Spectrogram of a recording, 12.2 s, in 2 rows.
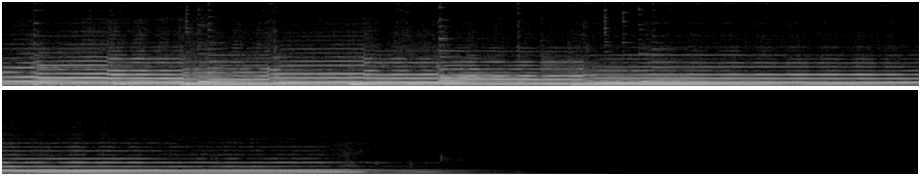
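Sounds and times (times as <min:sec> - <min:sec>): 
harp: 0:00.0 - 0:09.3.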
